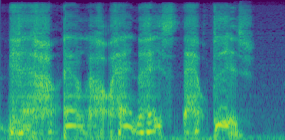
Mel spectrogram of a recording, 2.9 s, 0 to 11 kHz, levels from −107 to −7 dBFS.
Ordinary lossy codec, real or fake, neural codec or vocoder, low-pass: Opus, 32 kbps; fake; autoencoder, 22.05 kHz, a latent of 192 numbers a frame, VITS, trained on many speakers; 9.9 kHz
